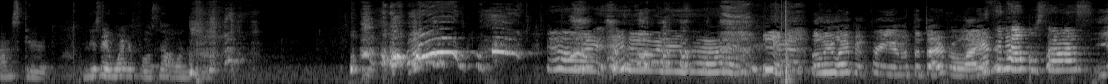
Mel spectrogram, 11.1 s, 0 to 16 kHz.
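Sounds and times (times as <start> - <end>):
girls laughing: 3.5 - 8.4.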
